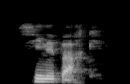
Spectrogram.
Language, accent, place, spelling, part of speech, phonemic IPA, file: French, France, Lyon, ciné-parc, noun, /si.ne.paʁk/, LL-Q150 (fra)-ciné-parc.wav
- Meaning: a drive-in theatre, a movie theatre where patrons sit in their cars in a parking lot to view the movies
